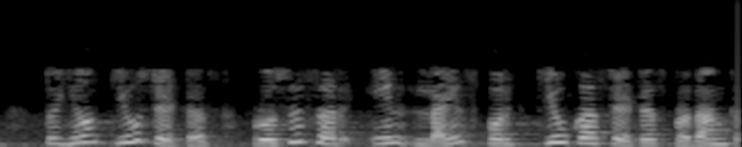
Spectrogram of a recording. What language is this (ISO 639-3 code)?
hin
